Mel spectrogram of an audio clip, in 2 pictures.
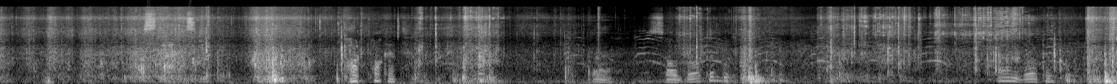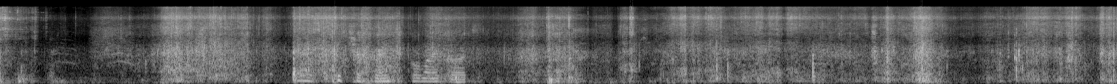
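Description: Plastic bags rustle and crinkle as rubbish is rummaged through.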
